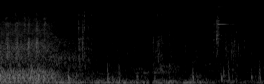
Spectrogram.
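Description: Rapid gunfire bangs through apartment walls on the Inferno map in a Counter-Strike match, a dense burst of shots followed by scattered, muffled pops and distant clatter.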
